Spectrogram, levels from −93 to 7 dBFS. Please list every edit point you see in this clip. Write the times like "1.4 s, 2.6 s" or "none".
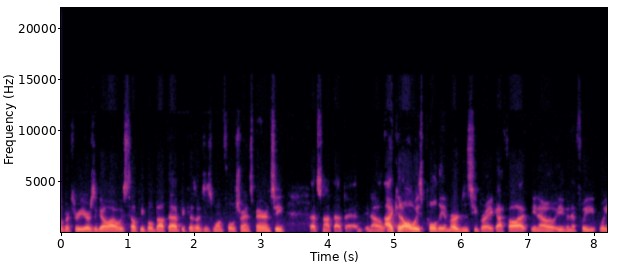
3.7 s, 4.8 s

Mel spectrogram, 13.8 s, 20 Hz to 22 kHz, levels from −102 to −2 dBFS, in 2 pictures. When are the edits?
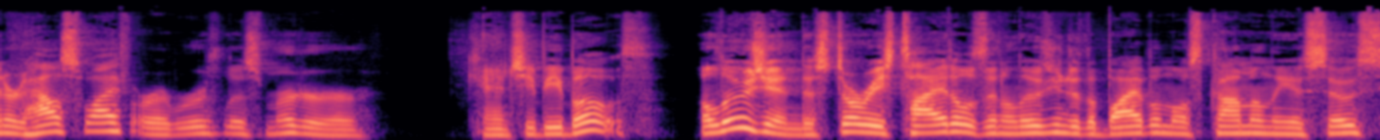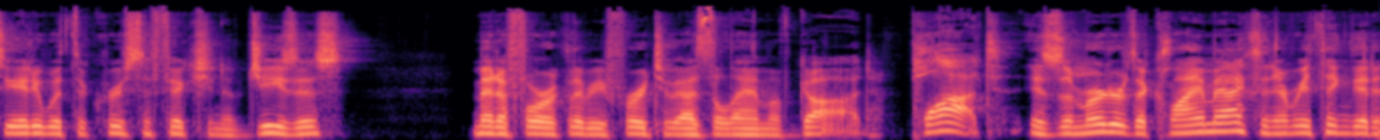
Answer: none

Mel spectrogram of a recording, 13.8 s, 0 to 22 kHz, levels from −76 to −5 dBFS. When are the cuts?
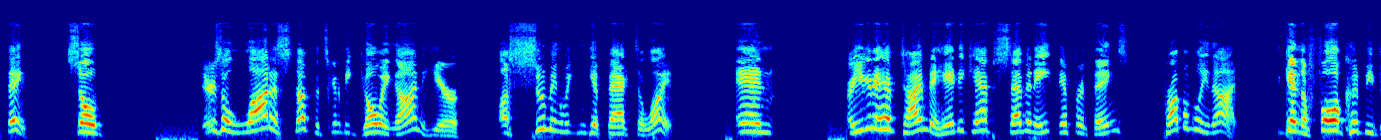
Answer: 12.7 s

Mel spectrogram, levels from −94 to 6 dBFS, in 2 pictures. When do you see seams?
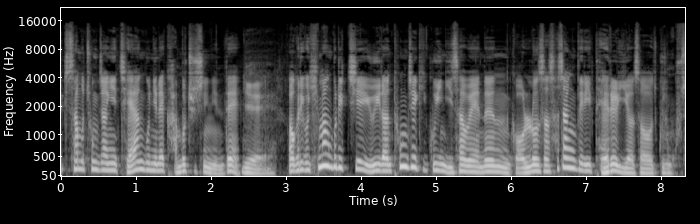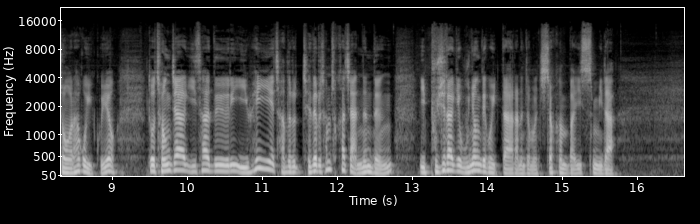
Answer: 2.9 s

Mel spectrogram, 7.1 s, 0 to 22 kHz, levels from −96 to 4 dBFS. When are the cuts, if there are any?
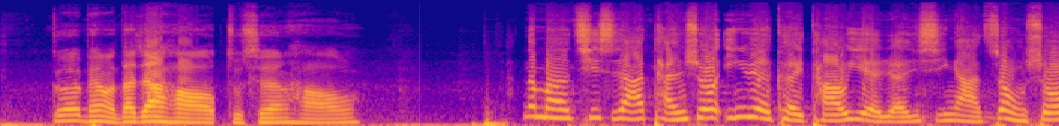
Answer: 1.4 s, 3.4 s

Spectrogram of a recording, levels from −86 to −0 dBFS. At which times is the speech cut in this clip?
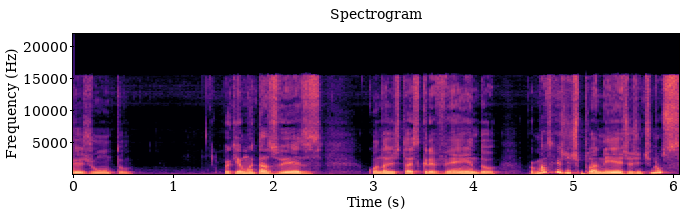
none

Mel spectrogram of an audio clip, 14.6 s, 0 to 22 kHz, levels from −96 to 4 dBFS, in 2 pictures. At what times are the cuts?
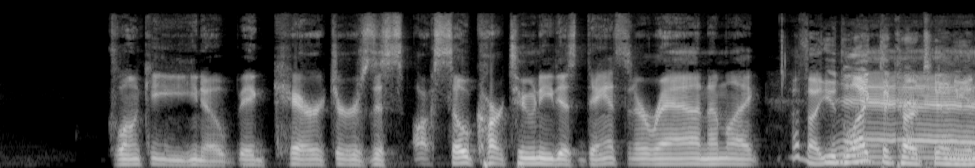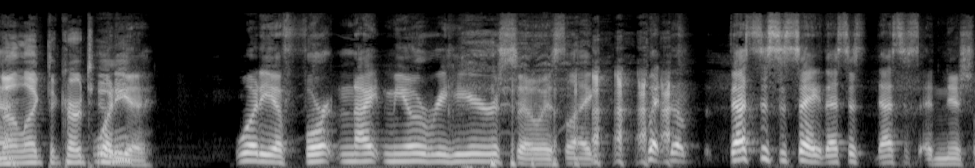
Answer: none

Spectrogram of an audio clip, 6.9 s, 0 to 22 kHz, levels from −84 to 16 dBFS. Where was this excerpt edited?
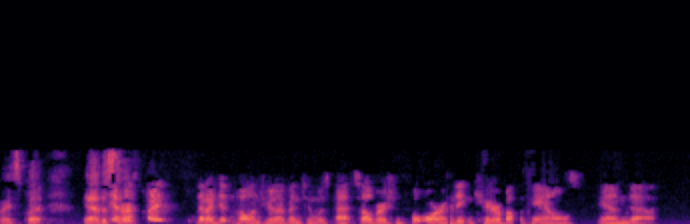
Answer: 2.0 s, 3.3 s, 4.5 s

